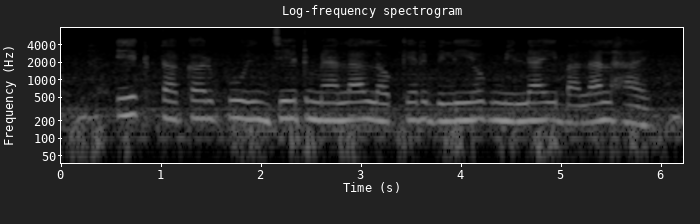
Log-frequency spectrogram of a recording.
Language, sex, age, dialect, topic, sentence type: Bengali, female, 18-24, Jharkhandi, banking, statement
